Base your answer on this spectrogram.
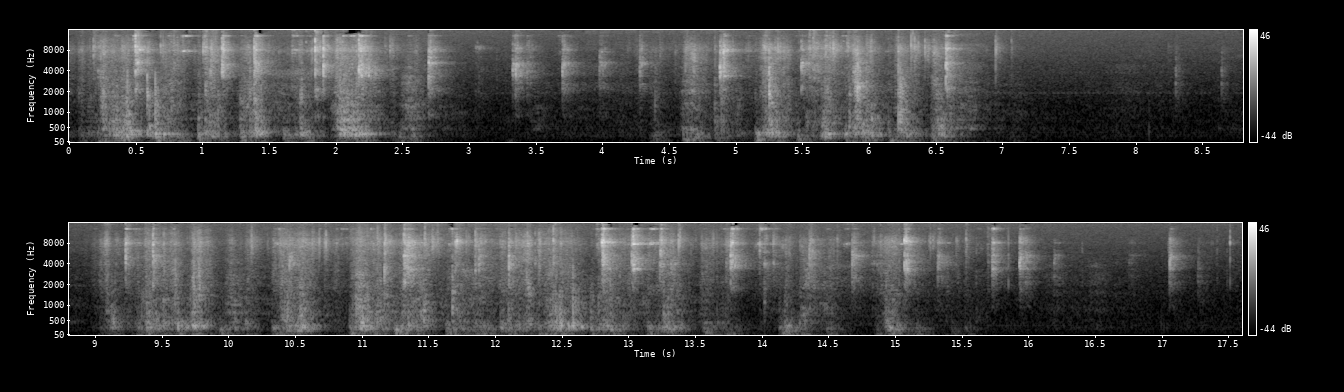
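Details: Household dog going wild after a laser pointer spun around the room indoors; two bouts of fast, rough, broadband bursts, yelps mixed with scuffling, separated by a quiet pause of about two seconds.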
